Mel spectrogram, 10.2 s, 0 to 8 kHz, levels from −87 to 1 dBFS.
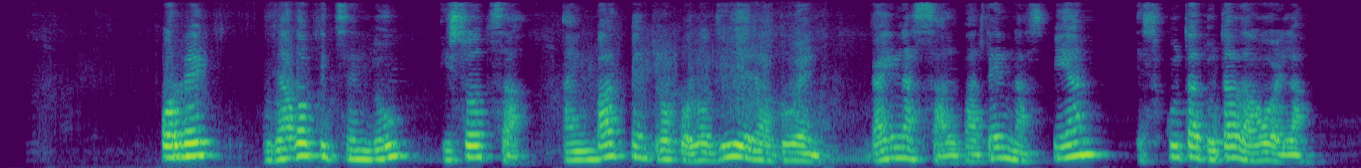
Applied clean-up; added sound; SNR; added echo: neural separator model SepFormer DNS4.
